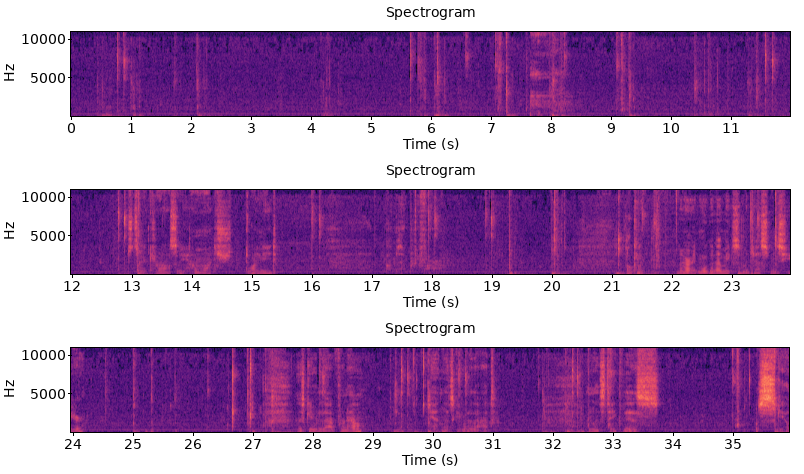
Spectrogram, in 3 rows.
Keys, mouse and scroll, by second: 0.8 alt+shift+click, 2.1 s, 6.2 alt+a, 6.6 middle click, 7.3 Tab, 7.8 scroll down 2, 8.1 alt+a, 8.2 middle click, 9.4 Tab, 9.7 scroll up 1, 11.3 ctrl+r, 13.1 Tab, 13.4-13.8 scroll down 2, 18.9 click, 19.3 Tab, 21.1 alt+a, 21.5 shift+middle click, 21.9 scroll up 1, 23.1 scroll up 2, 23.3 alt+shift+click, 29.4 x, 29.5 alt+shift+click, 29.9 x, 31.9 3, 32.3 alt+shift+click, 32.7-33.1 scroll down 2, 33.0 middle click, 35.7 s.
